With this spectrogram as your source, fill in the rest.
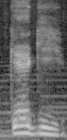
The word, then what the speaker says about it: Gegi: It's Gegi. Gegi.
